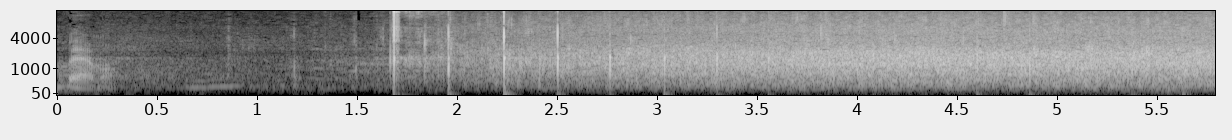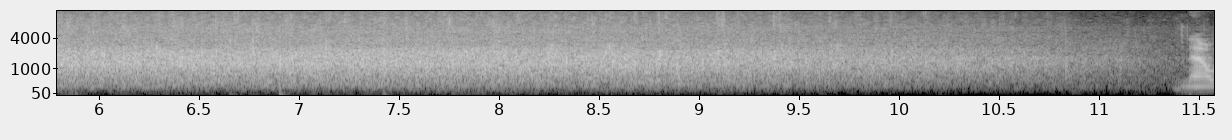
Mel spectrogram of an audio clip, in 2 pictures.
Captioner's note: applause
